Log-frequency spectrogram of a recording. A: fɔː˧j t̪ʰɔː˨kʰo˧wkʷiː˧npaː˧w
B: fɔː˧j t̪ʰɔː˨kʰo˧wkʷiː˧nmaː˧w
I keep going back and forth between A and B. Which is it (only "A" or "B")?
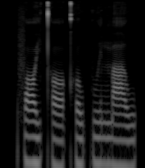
B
